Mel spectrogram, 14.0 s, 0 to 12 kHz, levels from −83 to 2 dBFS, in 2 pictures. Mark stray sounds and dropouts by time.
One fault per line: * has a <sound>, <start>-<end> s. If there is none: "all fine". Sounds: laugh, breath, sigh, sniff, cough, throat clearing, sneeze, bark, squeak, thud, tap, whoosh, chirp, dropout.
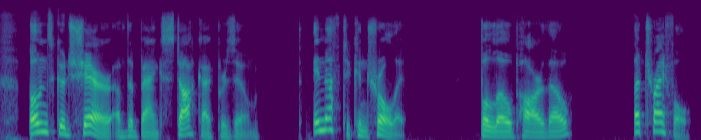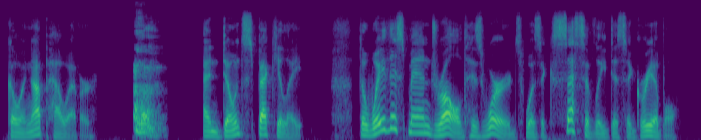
* has a throat clearing, 8.3-8.7 s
